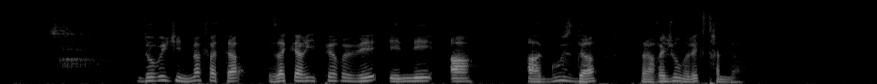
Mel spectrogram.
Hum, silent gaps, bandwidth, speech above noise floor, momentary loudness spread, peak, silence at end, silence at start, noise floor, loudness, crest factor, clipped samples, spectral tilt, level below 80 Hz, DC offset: none; none; 14.5 kHz; 36 dB; 15 LU; -20 dBFS; 1.35 s; 0.5 s; -75 dBFS; -41 LUFS; 22 dB; under 0.1%; -6 dB/octave; -66 dBFS; under 0.1%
